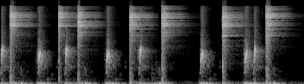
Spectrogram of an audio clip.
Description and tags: sword battle loop
medieval, soldier, fighting, knight, blade, slash, fight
